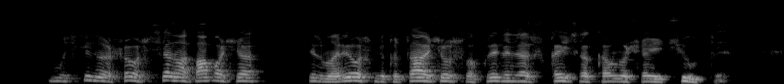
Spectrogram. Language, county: Lithuanian, Šiauliai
